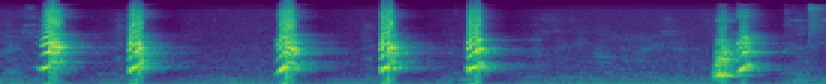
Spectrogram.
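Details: House dog confronting its own reflection with a rapid string of five harsh barks, roughly half a second apart, then a short pause and a final doubled bark.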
